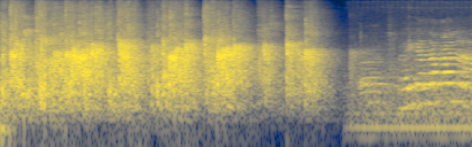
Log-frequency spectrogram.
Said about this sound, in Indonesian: Tepat sekali, tepuk tangannya.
